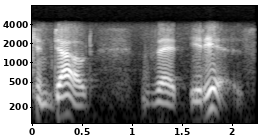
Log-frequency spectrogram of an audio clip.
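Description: Man, mid-range voice, thoughtful, explanatory, halting delivery, interview guest, narrow phone-like sound. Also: mid-range voice. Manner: halting, thoughtful, explanatory, with repeated self-corrections. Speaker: guest, writer managing his late father's literary estate. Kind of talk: conversational interview answers. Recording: band-limited radio-style voice recording.

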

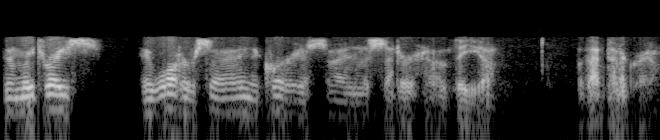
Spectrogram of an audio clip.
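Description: A man leading a ritual as host, moving between informal instruction and solemn invocation in a halting, deliberate manner. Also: lowish voice, lively intonation, no room sound. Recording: narrow tinny phone-like radio sound.

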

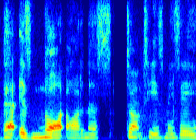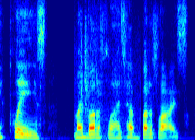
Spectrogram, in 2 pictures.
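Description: Woman playing a flustered, excitable young woman. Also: lowish voice, measured pace, a little hiss or hum, close to an everyday voice. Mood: excited. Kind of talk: amateur audio drama acting.

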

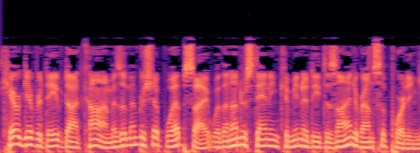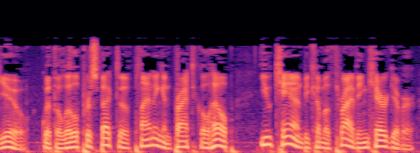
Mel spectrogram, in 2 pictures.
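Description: A man's voice: fairly low pitch, animated, brisk, mellow, dry recording, lo-fi sound. A man reading scripted promos with emphatic, list-like delivery. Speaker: ad announcer.

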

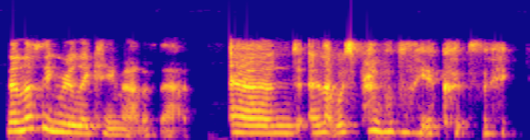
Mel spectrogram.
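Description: A woman's voice: mid-range voice, animated, fairly quick, muffled recording. An older woman telling personal stories reflectively as a guest in an interview. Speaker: podcast guest, writer and radio drama producer.

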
